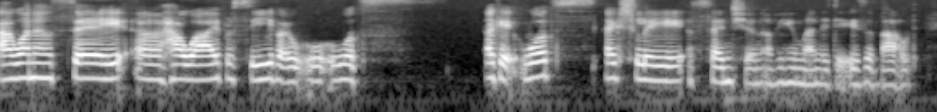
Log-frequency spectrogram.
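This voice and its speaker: Speaking at a very slow pace with a non-native accent, a woman keeps a medium pitch and fairly even intonation. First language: Czech. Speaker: spiritual guide. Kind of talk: spiritual talk to camera. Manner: halting.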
